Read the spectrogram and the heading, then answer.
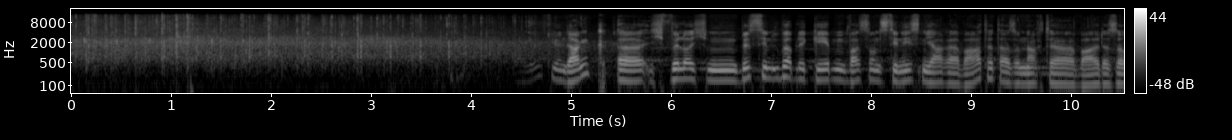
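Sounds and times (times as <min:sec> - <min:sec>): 
audience applause: 0:00.0 - 0:05.4
speech: 0:04.8 - 0:10.5.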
